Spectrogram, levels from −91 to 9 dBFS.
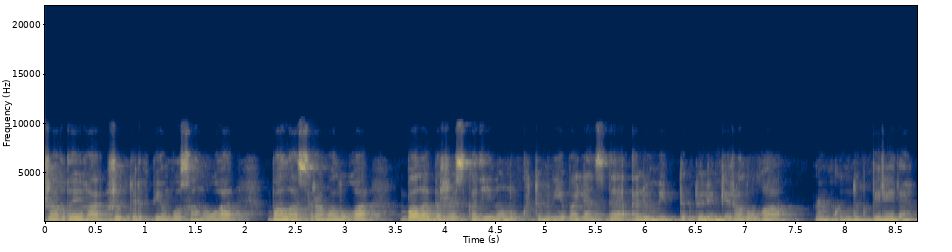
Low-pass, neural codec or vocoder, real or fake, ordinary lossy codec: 7.2 kHz; none; real; Opus, 32 kbps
